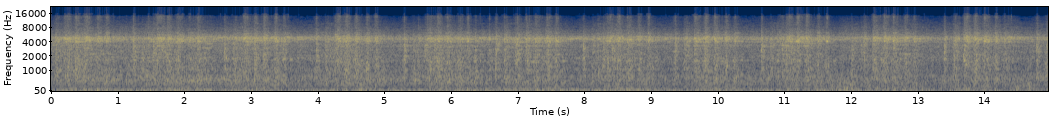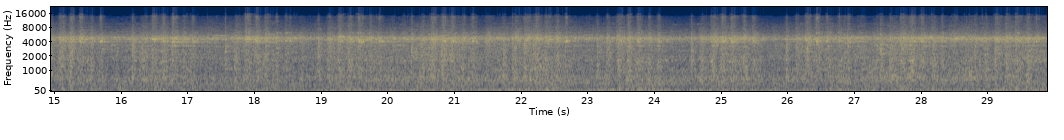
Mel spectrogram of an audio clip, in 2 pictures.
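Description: Loaded freight train of covered hopper cars rolling past at close range, wheels clacking over rail joints in a regular rhythm of about one clack a second, over a steady high-pitched hiss.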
